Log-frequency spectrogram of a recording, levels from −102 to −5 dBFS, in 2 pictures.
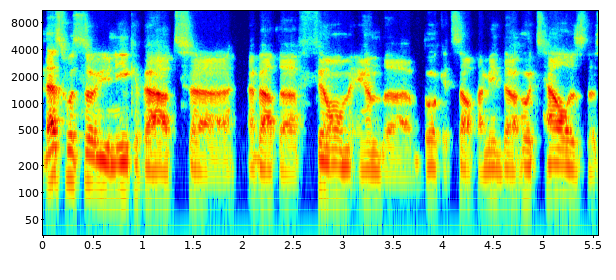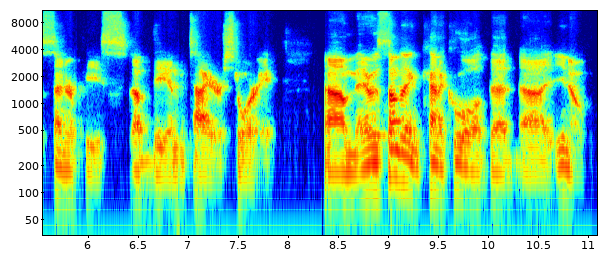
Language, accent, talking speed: English, American, 195 wpm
